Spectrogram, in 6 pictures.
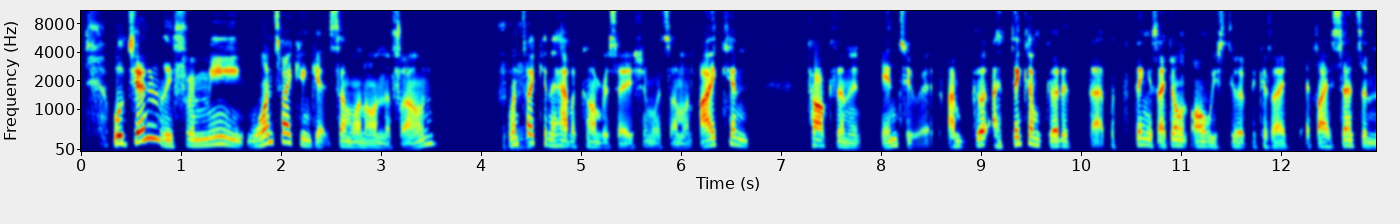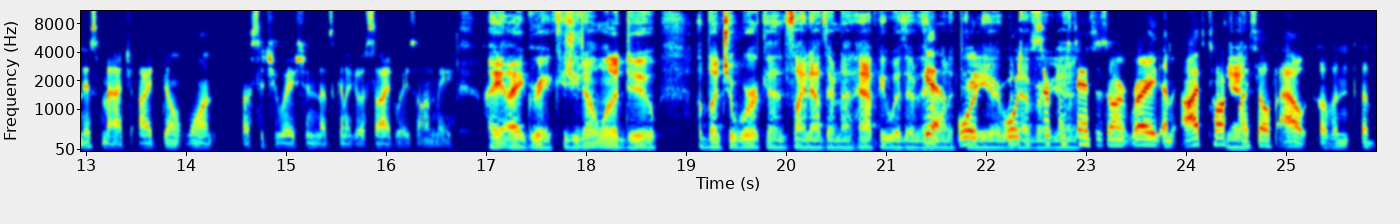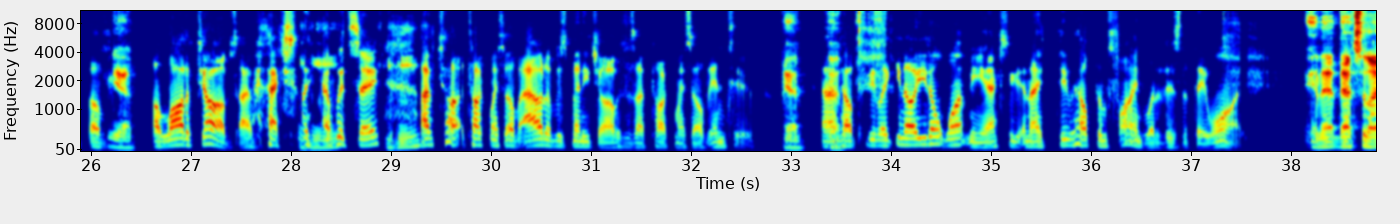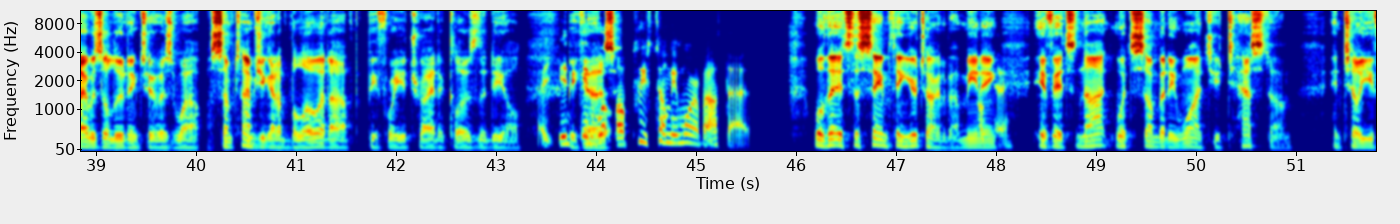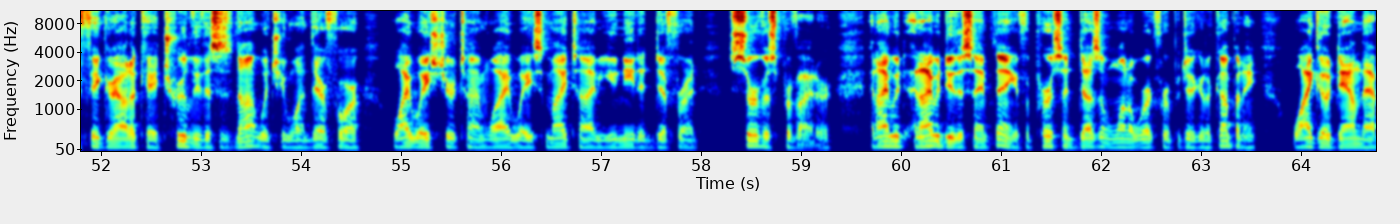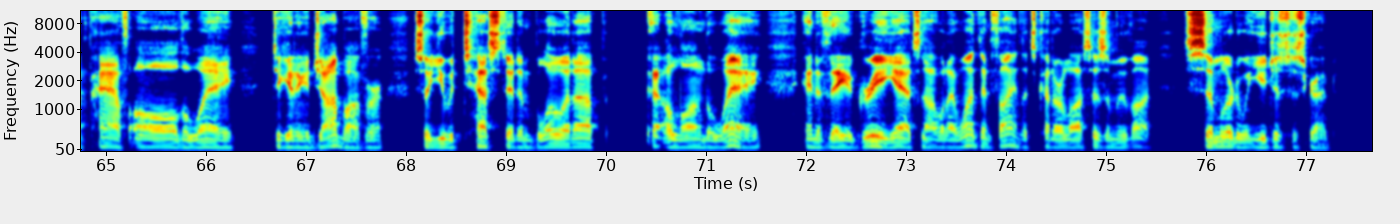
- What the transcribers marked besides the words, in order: laughing while speaking: "I've actually"; drawn out: "all"
- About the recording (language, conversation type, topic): English, unstructured, How can you persuade someone without arguing?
